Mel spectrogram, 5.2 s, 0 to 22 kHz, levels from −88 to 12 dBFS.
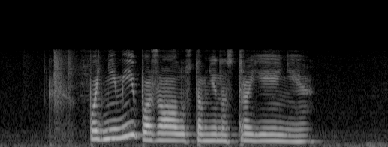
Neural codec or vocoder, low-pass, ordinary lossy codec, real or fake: none; 5.4 kHz; none; real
